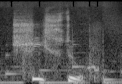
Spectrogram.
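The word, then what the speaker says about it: txistu: accordion a tambourine and an ancient Basque flute pronounced she stool the Basque meaning the chosen people come from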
